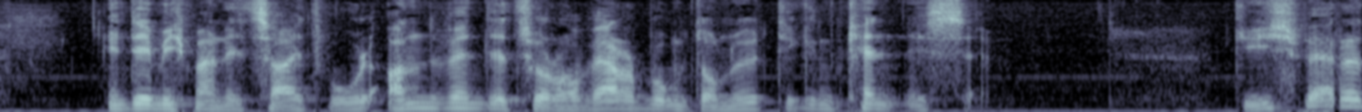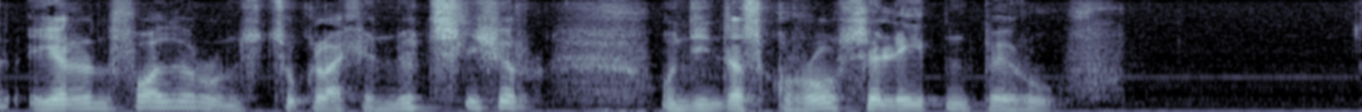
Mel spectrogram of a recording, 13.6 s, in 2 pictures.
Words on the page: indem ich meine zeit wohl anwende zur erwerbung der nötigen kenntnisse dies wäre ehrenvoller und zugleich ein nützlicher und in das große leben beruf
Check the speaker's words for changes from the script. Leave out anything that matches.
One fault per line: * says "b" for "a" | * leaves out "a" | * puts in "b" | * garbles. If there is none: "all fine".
all fine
